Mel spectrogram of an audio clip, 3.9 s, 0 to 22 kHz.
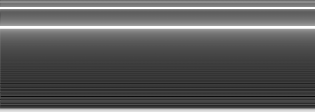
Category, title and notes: Sound effects > Experimental
Split color wavefrom 2
Warning LOUD. Trying to split the color of the waveform preview horizontally, top and bottom having a different colors. By using some DC offset (made with the "Even harmonics" distortion on Audacity. First test was with a mix of two frequencies, each with a DC offset on opposing phase. Second test was just a DC offset of one frequency (it worked, transparency on one side, colour on the other) Third test I re-tried two frequencies, this time I added a square wave tremolo on each. Idea was the DC offset of each would apply a color to top and bottom. And the Tremolo would rapidly switch between each colour/side. Theoretically resulting in a cycle of top blue, bottom red. Then I was hoping on a long sound, it would compress the waveform so that cycling of colors would no longer be visible and just appear as one. Which it did, but not Top blue bottom red, just a mix of both resulting in a yellow ish waveform.
Sound-to-image, color, DC-Offset, Preview, freesound20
